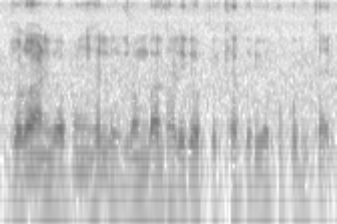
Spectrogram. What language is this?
Odia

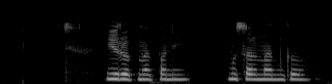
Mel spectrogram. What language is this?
Nepali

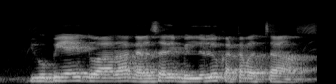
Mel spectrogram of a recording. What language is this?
Telugu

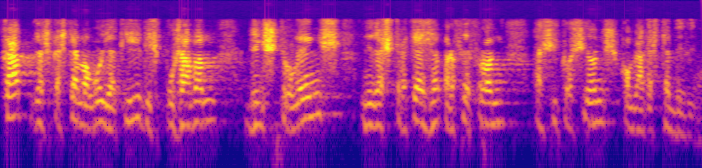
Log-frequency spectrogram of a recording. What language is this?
Catalan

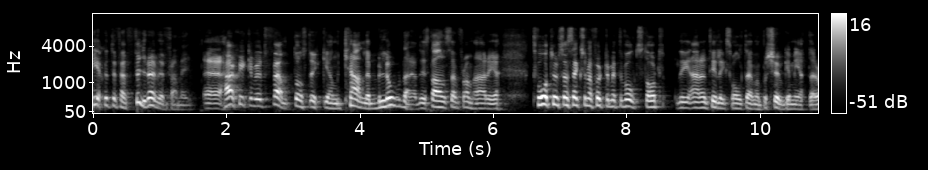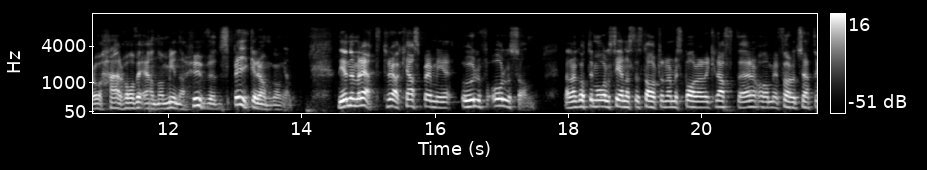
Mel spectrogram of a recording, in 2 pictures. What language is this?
Swedish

